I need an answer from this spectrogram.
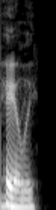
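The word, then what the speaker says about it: Halle: How do you say that girl name? – Haley. – Haley? We don't know. – Haley. – Somebody. – It's definitely Haley.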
